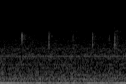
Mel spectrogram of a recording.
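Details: Presumably good fuel pump for a 5-speed BMW E36 328i, abandoned over five years, bench tested after the other pump only struggled; steady low hum with faint constant whine, no stutter; pump runs evenly and healthy.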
